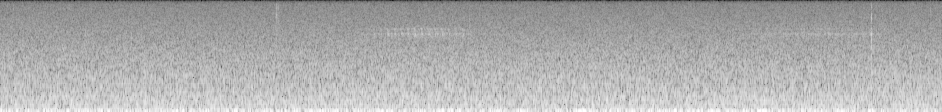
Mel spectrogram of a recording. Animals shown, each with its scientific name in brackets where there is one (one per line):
Dark-eyed Junco (Junco hyemalis)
